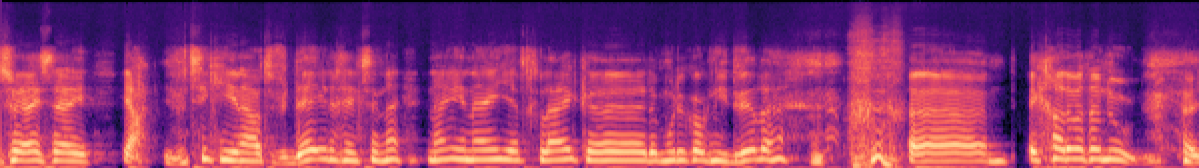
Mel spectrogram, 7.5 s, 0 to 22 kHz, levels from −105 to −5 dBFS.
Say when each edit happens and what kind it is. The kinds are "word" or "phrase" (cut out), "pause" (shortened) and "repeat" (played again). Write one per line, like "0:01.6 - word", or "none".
0:06.3 - word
